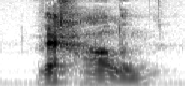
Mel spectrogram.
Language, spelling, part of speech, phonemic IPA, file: Dutch, weghalen, verb, /ˈwɛxhalə(n)/, Nl-weghalen.ogg
- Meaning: to take away, remove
